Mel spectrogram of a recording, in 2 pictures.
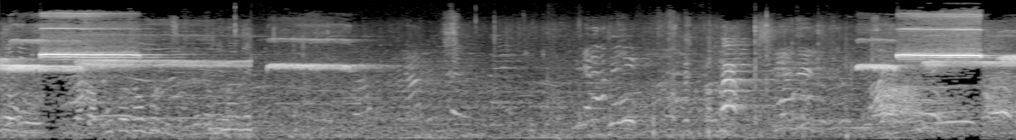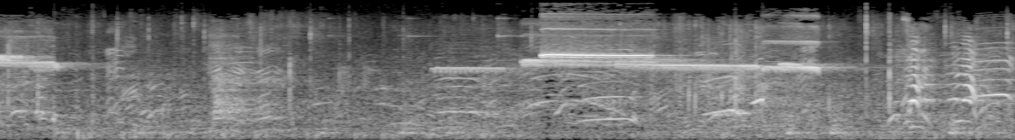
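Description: Young women shout and call out to each other across the field.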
